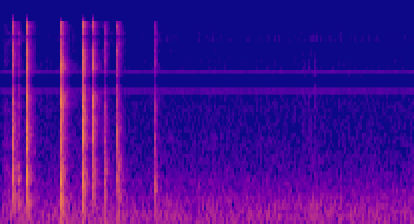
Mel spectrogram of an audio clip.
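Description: A quick run of sharp plastic clicks and taps, about ten in the first second and a half, from a plastic basket bird trap being handled.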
